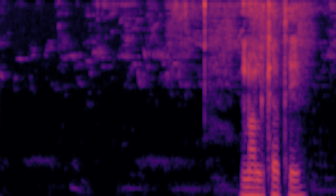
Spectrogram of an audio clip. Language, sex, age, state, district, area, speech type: Santali, male, 18-30, West Bengal, Purulia, rural, spontaneous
